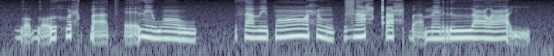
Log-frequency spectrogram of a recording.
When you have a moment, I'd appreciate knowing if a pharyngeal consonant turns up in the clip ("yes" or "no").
yes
